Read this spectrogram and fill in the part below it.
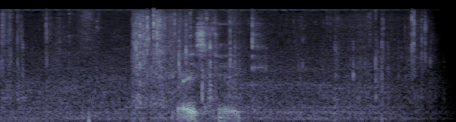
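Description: A plastic bag crinkles as a hand reaches into it.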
